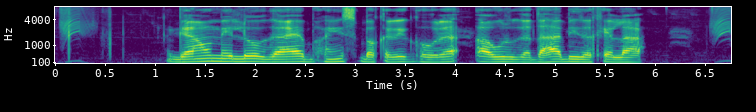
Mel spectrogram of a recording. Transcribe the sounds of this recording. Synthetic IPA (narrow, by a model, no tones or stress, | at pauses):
ɡãːõmeloːkɡaːebʱə̃ɪ̃sbəkɾeɡʱoːɾaəʊɾɡəd̪ʱabʱiɾəkʰelaː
